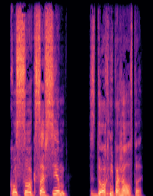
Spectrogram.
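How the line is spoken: Desperate yell. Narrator (Russian): уже в некотором отчаянии заорал

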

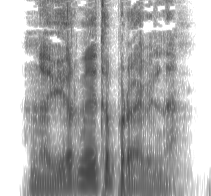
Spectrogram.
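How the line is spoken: Displeased mutter. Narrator (Russian): недовольно буркнул маг

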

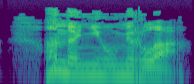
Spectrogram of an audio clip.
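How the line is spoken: Growling. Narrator (Russian): рычал он

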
